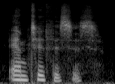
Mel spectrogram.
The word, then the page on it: antithesis: American English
